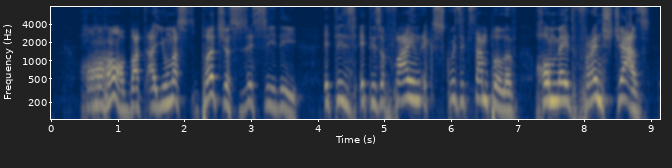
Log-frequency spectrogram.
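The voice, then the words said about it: Put-on French accent. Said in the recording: “Let me slip into a French accent.”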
